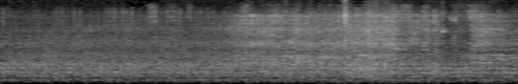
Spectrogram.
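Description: Steady road and wind noise inside a car driving at highway speed, swelling a little about halfway through, with a faint click or two.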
